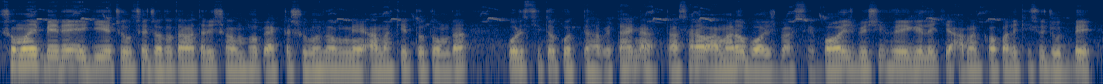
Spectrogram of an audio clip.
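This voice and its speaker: A man narrating a novel in a measured storytelling manner, sometimes restarting a phrase. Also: medium pitch, little pitch movement, darkish tone, a little hiss or hum. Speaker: audiobook narrator. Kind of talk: reading a novel aloud.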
